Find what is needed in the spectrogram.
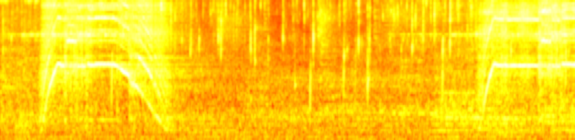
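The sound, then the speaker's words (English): Water drips in a scatter of faint ticks over a steady wash, while a whining mechanical tone rises, holds, then falls away, and climbs again near the end. “and now it's going up. So the dripping sound also a little bit louder.”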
